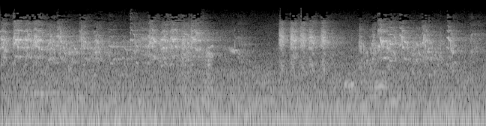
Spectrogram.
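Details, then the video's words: A parrot pair among the large trees of a low forest, trading irregular bouts of rough, scratchy chatter separated by short quiet gaps. "couple of parrots sing between the large trees of the low forest"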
